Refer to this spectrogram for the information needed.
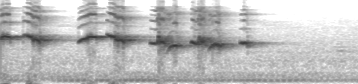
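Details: Orange-headed thrush song used for training caged birds: a quick string of bright whistled notes sliding up and down, falling slightly toward the end before fading into a faint hum.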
